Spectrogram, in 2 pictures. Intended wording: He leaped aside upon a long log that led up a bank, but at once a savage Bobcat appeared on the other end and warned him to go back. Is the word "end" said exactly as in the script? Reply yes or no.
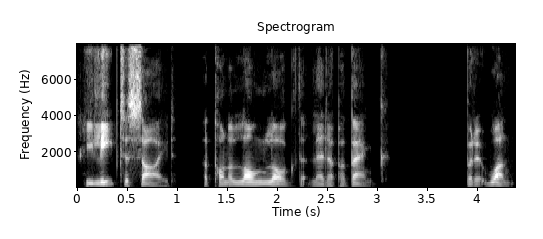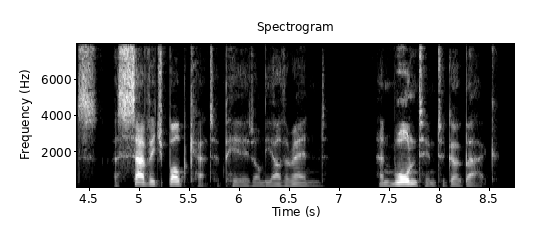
yes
